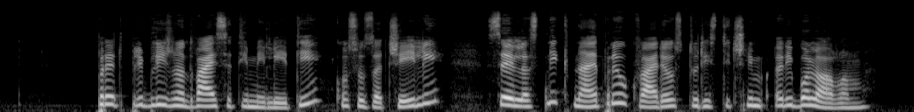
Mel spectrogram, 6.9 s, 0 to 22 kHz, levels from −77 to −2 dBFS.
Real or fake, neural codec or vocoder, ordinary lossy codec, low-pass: fake; codec, 44.1 kHz, 3.4 kbps, Pupu-Codec; none; 14.4 kHz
